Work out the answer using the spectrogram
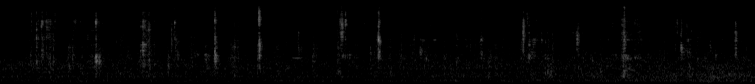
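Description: Faint, irregular clicks of people chewing food and smacking their lips, picked up close to the microphone.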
